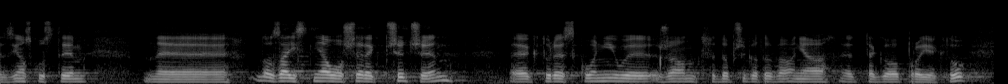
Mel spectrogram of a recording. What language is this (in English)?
Polish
